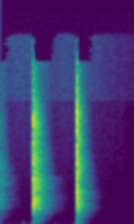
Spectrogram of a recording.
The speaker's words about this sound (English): on three, clap three times by your microphone.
